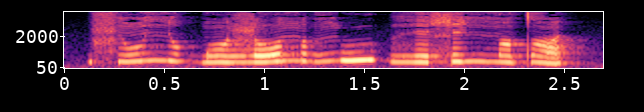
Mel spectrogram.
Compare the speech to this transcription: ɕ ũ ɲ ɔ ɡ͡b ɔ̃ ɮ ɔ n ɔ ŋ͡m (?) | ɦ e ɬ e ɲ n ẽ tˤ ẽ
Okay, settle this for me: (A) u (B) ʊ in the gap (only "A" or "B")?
A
